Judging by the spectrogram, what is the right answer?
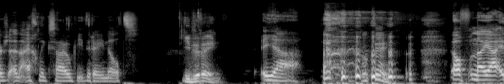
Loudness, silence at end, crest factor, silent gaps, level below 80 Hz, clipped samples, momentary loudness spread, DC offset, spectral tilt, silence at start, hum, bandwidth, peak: -18 LUFS; 0 s; 16 dB; none; -36 dBFS; under 0.1%; 11 LU; under 0.1%; -4.5 dB/octave; 0 s; none; 19 kHz; 0 dBFS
